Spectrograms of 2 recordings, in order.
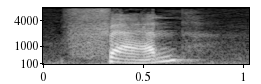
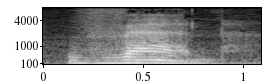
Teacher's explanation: The vocal cords are either far apart and do not vibrate, as in fan, or they are relatively closed and vibrate, as in van. So we either keep the airflow is very clear and we say fan, very easy, or we have to pronounce it by and relatively is closed and we are vibrating the airflow, outgoing airflow, as in van. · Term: voiceless and voiced sounds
